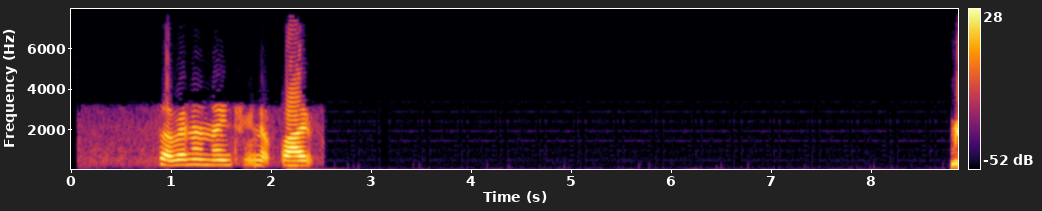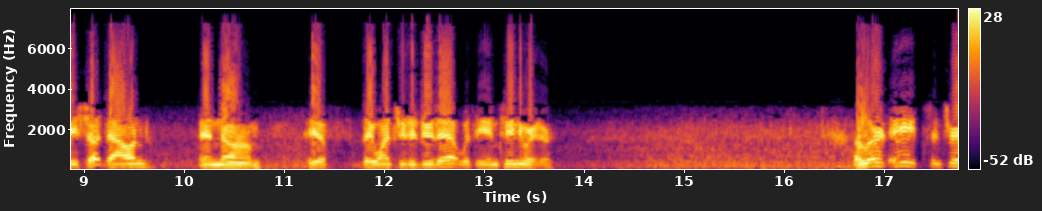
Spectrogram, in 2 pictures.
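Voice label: Light Rail Security Light Rail, scanner audio trunk; ThompsonPeakHigh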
